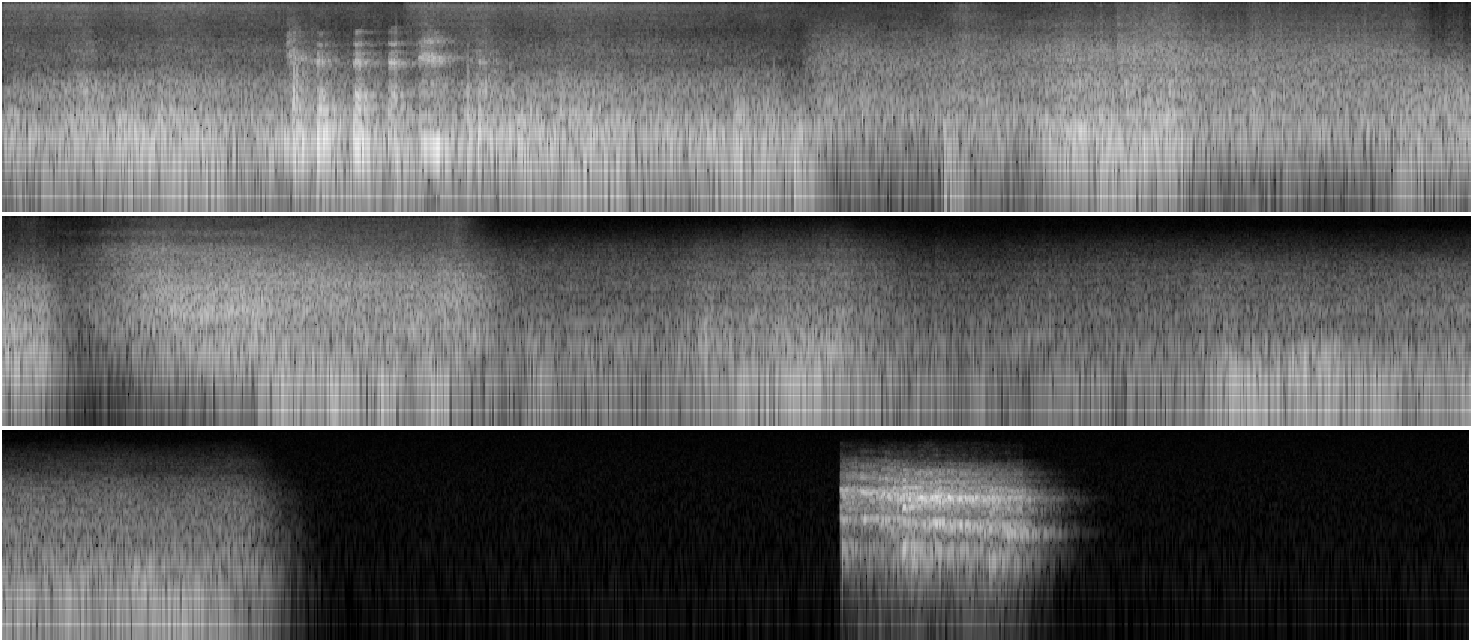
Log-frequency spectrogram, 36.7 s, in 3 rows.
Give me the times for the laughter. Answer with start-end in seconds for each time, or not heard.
2.4-4.3, 31.4-33.0.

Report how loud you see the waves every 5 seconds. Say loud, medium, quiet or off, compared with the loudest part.
loud, loud, loud, medium, quiet, quiet, off, off.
